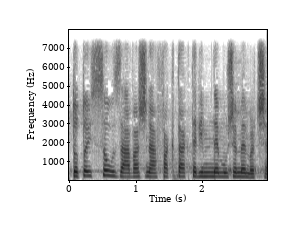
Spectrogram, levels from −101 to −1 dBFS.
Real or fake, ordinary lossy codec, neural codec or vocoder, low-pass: real; none; none; 7.2 kHz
